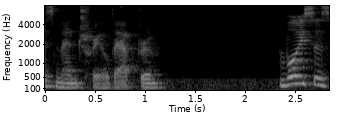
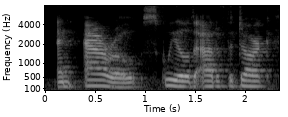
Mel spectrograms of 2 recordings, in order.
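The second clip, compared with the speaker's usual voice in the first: ordinary delivery, nothing marked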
